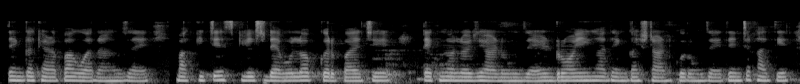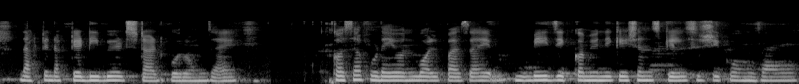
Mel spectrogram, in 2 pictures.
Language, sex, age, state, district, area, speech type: Goan Konkani, female, 18-30, Goa, Pernem, rural, spontaneous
